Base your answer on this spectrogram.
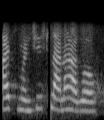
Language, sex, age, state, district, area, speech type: Bodo, female, 18-30, Assam, Chirang, rural, conversation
